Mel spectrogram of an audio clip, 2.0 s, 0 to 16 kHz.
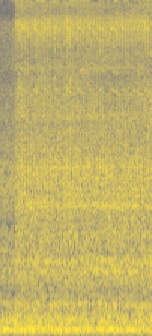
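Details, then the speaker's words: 1929 Ford Model A Tudor sedan idling with one side of the hood open: a steady, even low idle with soft mechanical chatter from the engine bay and no knocks or misses. It runs smooth and healthy. "Got one of the sides of the hoods open. Listen to her purr. Pretty cool."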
